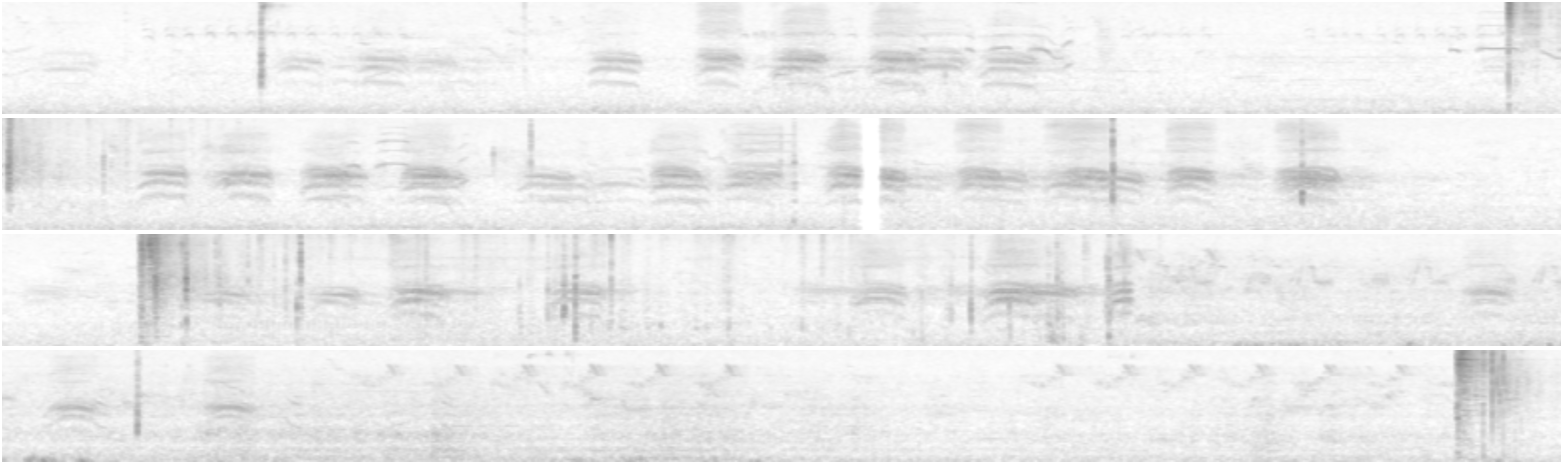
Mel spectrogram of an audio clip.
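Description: Birds calling in runs of rapid, harsh notes that come and go, with a few sharp cracks, the loudest about seven and sixteen seconds in.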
